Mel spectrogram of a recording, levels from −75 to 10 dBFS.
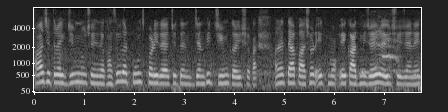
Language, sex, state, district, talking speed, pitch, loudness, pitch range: Gujarati, female, Gujarat, Gandhinagar, 215 wpm, 240 Hz, -17 LUFS, 230-260 Hz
